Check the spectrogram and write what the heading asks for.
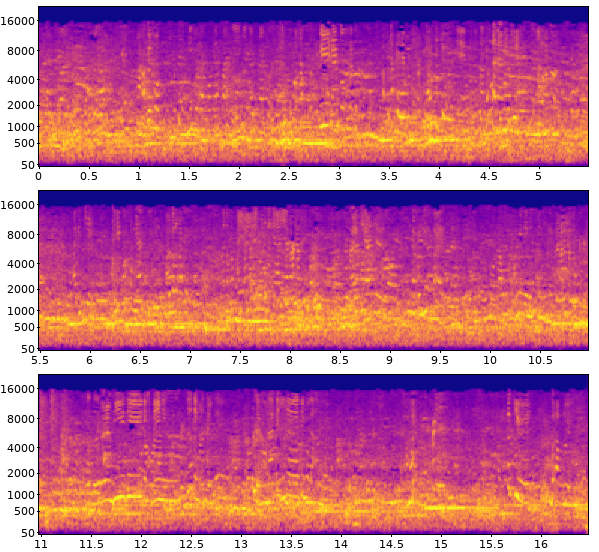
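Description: High, squeaky chattering voices that overlap continuously without clear words, sounding like sped-up speech.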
